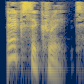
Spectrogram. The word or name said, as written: execrate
